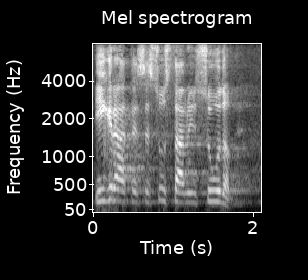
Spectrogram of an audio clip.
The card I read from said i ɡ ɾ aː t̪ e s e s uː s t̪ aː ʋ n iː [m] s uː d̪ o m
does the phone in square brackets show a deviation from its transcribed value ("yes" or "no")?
no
